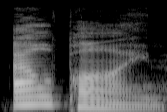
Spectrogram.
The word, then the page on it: alpine: ǽlpain; アゥパァイン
